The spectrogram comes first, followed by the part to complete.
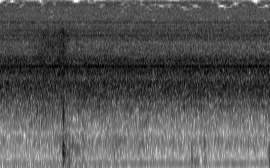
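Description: Steady background hiss with a low, even hum, and one light tap about half a second in.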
